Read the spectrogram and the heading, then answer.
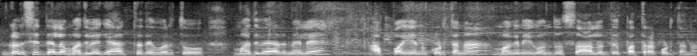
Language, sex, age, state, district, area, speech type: Kannada, female, 60+, Karnataka, Gadag, rural, spontaneous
